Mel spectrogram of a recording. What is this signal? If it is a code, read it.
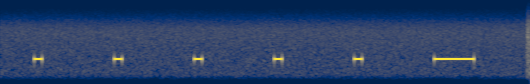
Radio time signal (six pips, as the Greenwich Time Signal), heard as pips, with a squelch burst at the end.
